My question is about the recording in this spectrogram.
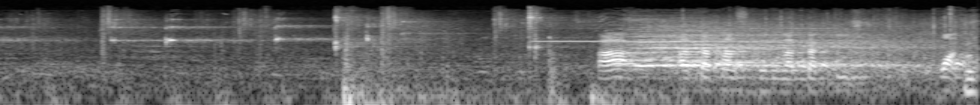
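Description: Sabre bout action: footfalls and sharp clicks on the piste, then a steady electronic tone from the scoring apparatus about three and a half seconds in as a touch registers, followed by loud shouting for the last two seconds.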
